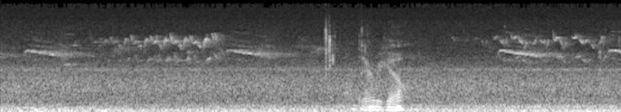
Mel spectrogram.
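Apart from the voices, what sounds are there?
yellow-rumped warbler singing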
